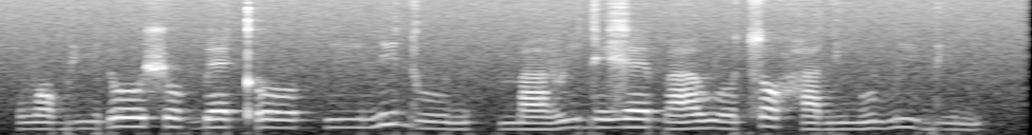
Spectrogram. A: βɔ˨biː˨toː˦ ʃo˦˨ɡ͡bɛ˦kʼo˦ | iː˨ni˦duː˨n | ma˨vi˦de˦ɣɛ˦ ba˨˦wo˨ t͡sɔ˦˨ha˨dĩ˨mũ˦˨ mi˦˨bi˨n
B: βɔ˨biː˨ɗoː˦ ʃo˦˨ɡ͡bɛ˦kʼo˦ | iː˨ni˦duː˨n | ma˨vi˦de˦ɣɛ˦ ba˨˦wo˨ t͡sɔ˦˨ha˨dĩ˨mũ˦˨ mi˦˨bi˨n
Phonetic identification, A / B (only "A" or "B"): B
